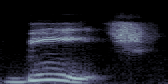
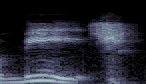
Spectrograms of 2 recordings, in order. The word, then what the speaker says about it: beach: must use should be beach and how you say it should be emphasizing the middle part of the word e so beach on the other hand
